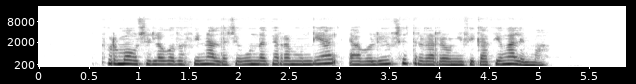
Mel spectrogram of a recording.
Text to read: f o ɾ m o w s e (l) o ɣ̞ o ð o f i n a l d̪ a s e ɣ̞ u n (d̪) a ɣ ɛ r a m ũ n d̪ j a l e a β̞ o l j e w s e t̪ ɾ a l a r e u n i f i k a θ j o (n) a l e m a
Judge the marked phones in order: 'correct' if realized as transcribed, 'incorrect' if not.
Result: correct, correct, incorrect: ŋ

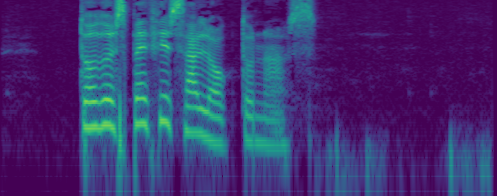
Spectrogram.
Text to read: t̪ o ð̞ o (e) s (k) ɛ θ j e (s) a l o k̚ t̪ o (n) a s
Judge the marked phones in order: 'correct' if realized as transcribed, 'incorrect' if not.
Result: correct, incorrect: p, correct, correct

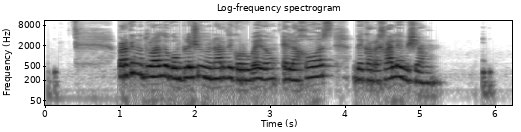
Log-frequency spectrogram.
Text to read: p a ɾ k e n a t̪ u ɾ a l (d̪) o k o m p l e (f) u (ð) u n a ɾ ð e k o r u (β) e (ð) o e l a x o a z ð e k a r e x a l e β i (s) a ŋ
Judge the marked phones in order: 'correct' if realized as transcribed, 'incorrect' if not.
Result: correct, incorrect: ʃ, correct, correct, correct, incorrect: ʃ

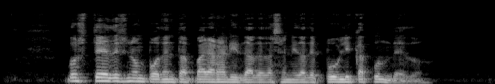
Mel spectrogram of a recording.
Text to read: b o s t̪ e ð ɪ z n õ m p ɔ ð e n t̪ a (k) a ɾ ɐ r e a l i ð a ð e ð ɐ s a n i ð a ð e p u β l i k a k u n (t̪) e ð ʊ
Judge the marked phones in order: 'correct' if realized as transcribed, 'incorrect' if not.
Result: incorrect: p, incorrect: d̪

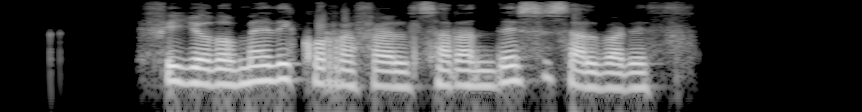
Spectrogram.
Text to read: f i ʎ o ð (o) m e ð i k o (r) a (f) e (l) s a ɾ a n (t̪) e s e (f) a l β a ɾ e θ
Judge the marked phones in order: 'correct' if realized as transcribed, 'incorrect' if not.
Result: correct, correct, correct, correct, incorrect: d̪, incorrect: s

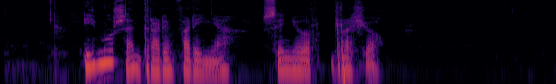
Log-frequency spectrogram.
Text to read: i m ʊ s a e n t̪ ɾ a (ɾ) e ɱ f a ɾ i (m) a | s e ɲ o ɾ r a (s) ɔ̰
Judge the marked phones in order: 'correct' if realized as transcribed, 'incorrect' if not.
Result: correct, incorrect: ɲ, incorrect: ʃ

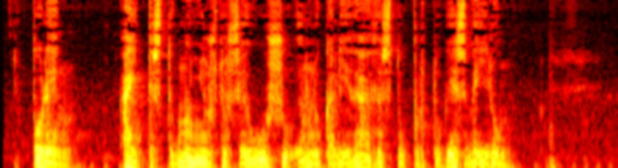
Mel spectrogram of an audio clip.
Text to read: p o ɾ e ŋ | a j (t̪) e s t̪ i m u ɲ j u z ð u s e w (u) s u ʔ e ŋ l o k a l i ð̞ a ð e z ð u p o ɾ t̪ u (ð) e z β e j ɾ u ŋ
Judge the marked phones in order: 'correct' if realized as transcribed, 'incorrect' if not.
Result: correct, correct, incorrect: ɣ

